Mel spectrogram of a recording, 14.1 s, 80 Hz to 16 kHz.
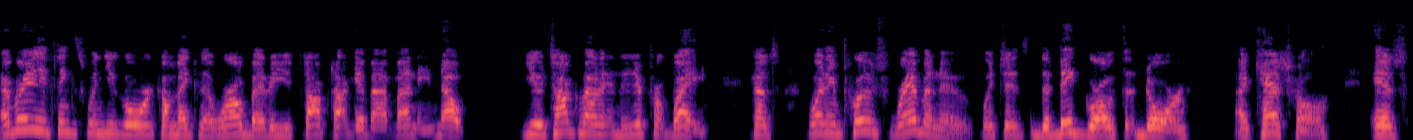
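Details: Woman about 80 years old diagnosed with ALS (Lou Gehrig's disease), who says she already has quite a bit of trouble speaking but thinks she is still intelligible; dysarthria (ALS).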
